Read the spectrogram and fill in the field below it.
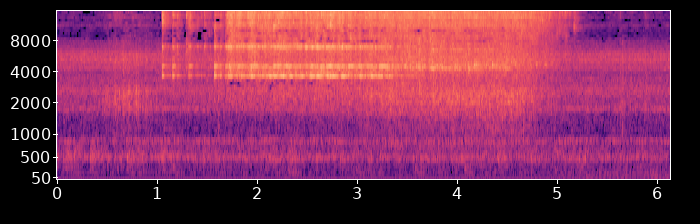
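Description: An espresso machine hisses loudly as steam froths milk.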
